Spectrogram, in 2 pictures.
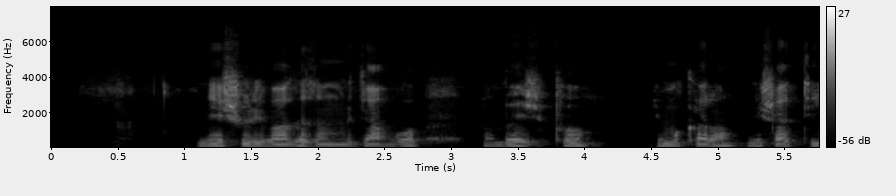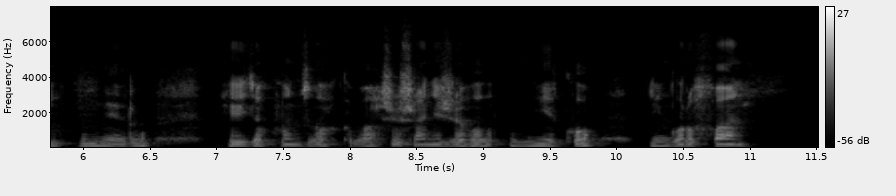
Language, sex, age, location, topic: Kinyarwanda, male, 25-35, Nyagatare, education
